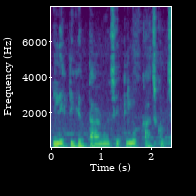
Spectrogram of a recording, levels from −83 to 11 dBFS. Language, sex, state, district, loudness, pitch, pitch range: Bengali, male, West Bengal, Dakshin Dinajpur, -17 LUFS, 145 Hz, 135-150 Hz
